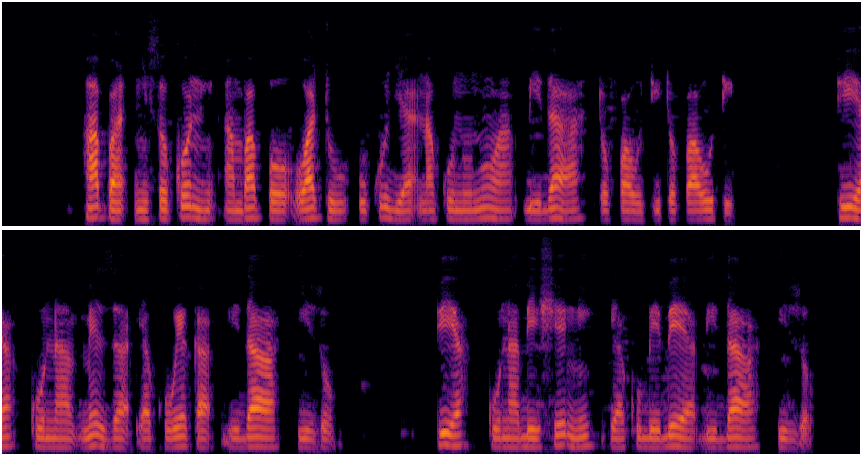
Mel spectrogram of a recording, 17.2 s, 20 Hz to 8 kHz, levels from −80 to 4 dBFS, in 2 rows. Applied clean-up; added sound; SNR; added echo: none; none; none; none.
